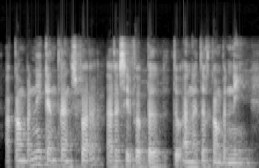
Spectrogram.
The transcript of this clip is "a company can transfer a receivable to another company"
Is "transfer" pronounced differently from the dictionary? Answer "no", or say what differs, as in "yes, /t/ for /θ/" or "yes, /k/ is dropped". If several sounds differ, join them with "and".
no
